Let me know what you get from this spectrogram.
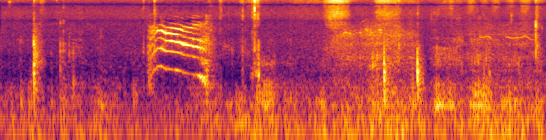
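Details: Lucy, a very affectionate, dog-like pet cat at home, gives a single short meow that rises and falls. The meow is clearly voiced and lasts under a second, set against low indoor room noise and faint rustling.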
